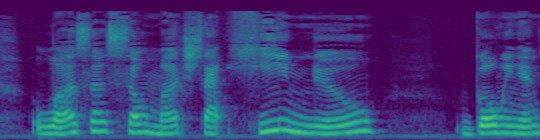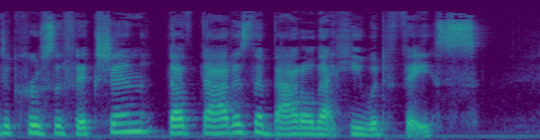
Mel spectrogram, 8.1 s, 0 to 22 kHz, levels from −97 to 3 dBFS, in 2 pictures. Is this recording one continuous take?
yes; 0 cuts

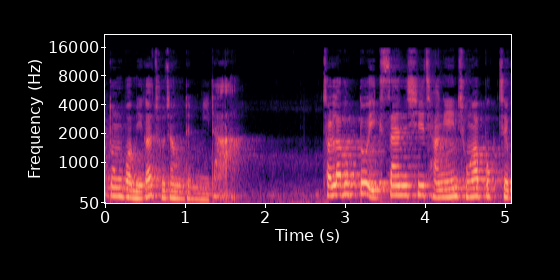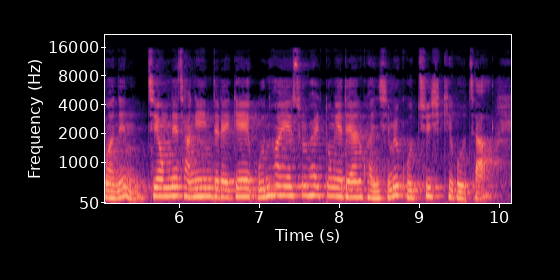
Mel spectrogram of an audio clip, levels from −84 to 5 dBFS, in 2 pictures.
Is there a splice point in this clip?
no; 0 cuts

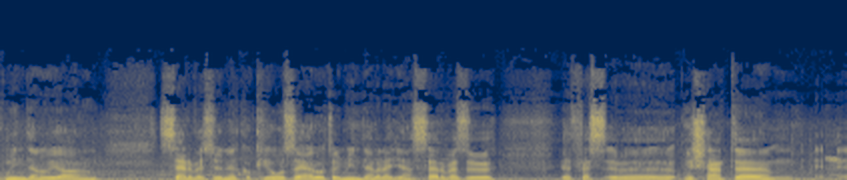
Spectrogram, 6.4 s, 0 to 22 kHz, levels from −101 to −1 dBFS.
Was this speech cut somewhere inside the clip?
yes; 3 cuts; at 2.5 s, 2.8 s, 5.1 s

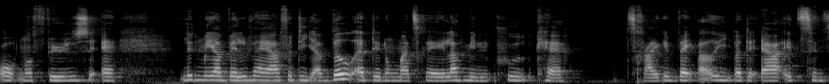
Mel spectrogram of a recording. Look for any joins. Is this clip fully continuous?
yes; 0 cuts

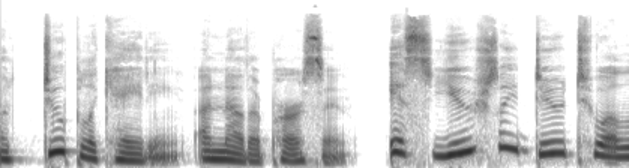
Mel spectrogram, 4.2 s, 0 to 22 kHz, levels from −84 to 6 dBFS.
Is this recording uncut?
no; 1 cut; at 2.5 s

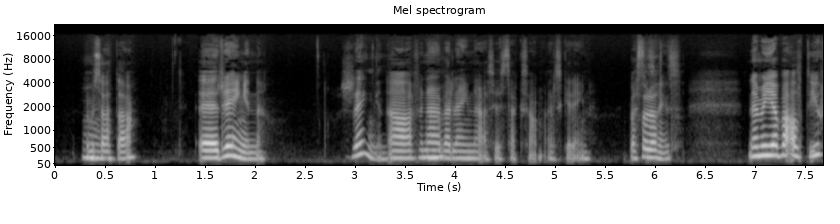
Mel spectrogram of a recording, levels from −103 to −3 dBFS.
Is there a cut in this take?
no; 0 cuts

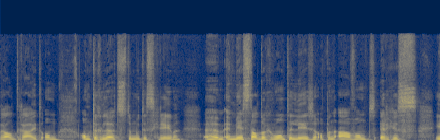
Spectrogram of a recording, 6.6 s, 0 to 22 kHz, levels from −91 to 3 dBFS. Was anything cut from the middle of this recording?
no; 0 cuts

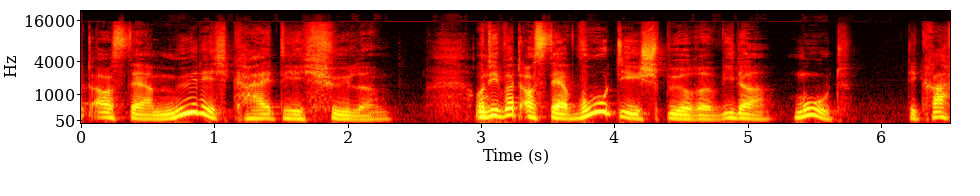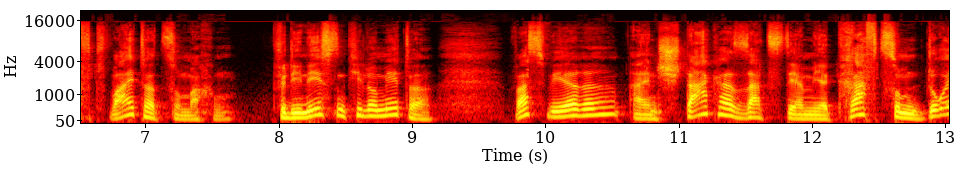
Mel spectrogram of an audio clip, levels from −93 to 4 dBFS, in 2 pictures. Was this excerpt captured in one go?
yes; 0 cuts

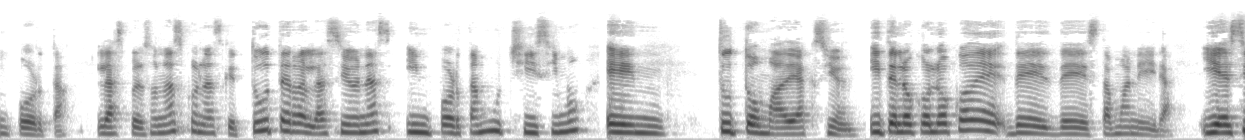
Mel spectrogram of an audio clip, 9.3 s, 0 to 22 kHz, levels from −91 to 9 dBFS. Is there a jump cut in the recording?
yes; 2 cuts; at 4.5 s, 6.5 s

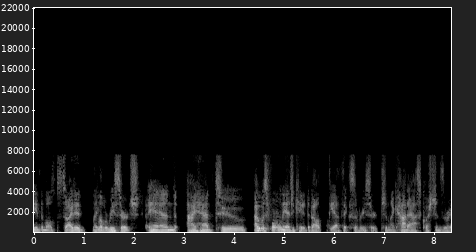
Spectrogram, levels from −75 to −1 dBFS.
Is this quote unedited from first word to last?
no; 3 cuts; at 1.3 s, 2.2 s, 4.3 s

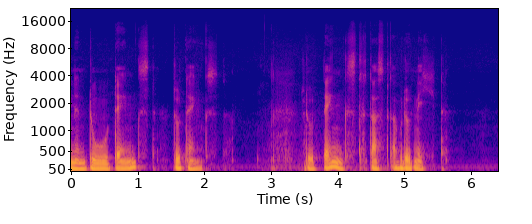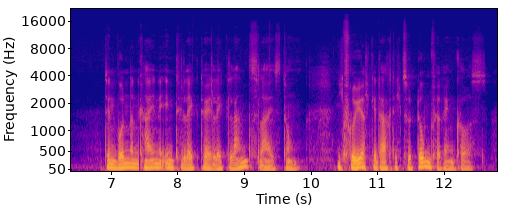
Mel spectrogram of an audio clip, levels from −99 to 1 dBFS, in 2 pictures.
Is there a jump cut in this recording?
yes; 9 cuts; at 1.5 s, 3.5 s, 4.8 s, 5.1 s, 6.9 s, 7.4 s, 10.5 s, 10.8 s, 11.4 s

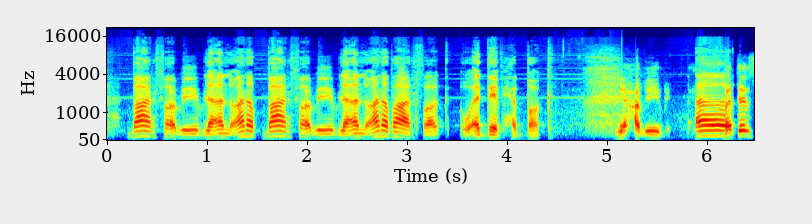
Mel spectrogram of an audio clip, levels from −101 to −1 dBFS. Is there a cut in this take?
yes; 1 cut; at 1.5 s

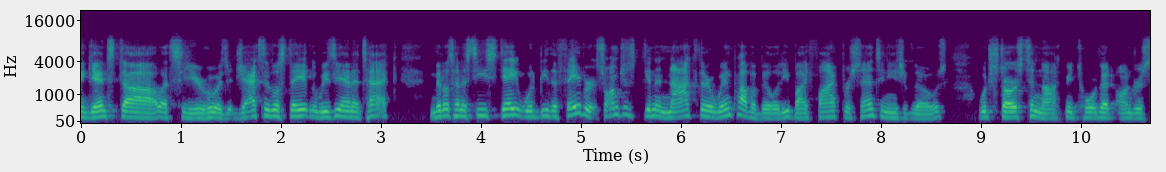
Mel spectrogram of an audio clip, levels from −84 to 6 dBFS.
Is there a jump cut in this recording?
no; 0 cuts

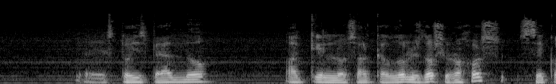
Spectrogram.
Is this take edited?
no; 0 cuts

